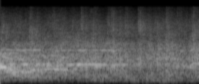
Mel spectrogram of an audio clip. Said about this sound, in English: So can you put your hands together and help me welcome him up to the stage?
